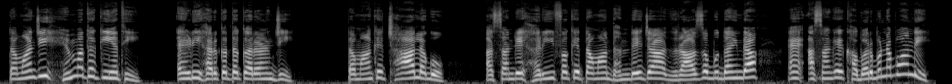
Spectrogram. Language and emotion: Sindhi, angry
